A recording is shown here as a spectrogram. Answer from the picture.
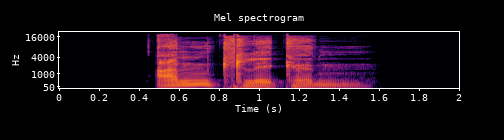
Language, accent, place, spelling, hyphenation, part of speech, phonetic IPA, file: German, Germany, Berlin, anklicken, an‧kli‧cken, verb, [ˈanˌklɪkn̩], De-anklicken.ogg
- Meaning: to click on (with a mouse)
